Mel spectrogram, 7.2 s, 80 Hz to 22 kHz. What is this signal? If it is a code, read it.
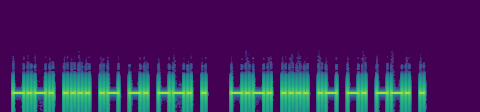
Morse code, heard as a keyed tone, about 22 wpm, 700 Hz. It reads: CHANGE CHANGE
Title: Top 500 Words Repeated 22wpm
